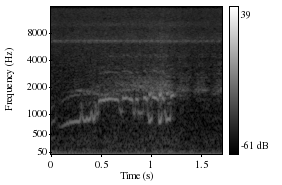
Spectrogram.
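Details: Female red junglefowl kept as a lure: one quiet, wavering, nasal tonal call lasting just over a second, rising then fluttering, over steady background hiss and a faint high insect-like whine.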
